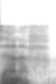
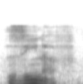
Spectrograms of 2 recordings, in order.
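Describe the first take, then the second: First: The first E is said short. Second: The first E is said long. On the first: The speaker calls it wrong. "I've always pronounced it as Zeniff" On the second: The speaker calls it right. "the E is long, so it should be pronounced Zeniff"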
